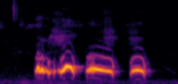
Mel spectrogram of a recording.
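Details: Spotted dove singing in the 'hạp bổi' voice style, recorded in Vietnam for playback when trapping doves: four mellow, low hooting coos, the first two running together, a longer steady third and a short final note, over clean silence.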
